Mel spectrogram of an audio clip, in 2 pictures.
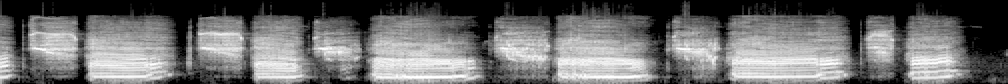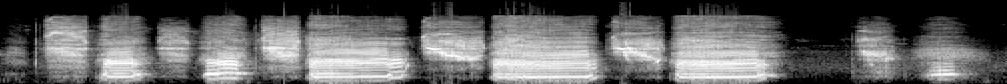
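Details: Donkey braying in a long, loud series: harmonic-rich honks alternate with breathier gasps in an uneven rhythm of roughly forty-four bursts a minute, with short pauses between phrases and no other sounds.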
